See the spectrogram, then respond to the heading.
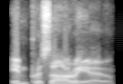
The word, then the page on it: Impresario: British English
